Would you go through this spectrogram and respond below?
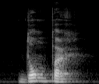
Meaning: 1. conical candle extinguisher, snuffer 2. reactionary orthodox Protestant linked to the Réveil 3. reactionary Flemish Roman Catholic 4. damper, disappointment
- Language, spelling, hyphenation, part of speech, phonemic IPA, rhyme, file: Dutch, domper, dom‧per, noun, /ˈdɔm.pər/, -ɔmpər, Nl-domper.ogg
